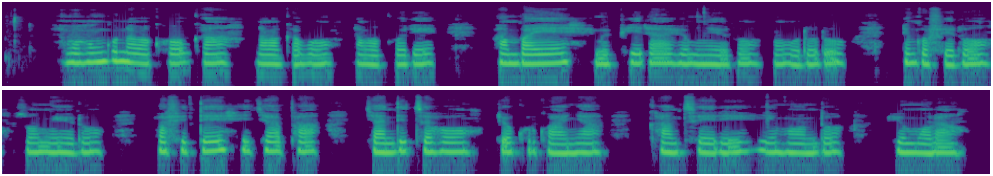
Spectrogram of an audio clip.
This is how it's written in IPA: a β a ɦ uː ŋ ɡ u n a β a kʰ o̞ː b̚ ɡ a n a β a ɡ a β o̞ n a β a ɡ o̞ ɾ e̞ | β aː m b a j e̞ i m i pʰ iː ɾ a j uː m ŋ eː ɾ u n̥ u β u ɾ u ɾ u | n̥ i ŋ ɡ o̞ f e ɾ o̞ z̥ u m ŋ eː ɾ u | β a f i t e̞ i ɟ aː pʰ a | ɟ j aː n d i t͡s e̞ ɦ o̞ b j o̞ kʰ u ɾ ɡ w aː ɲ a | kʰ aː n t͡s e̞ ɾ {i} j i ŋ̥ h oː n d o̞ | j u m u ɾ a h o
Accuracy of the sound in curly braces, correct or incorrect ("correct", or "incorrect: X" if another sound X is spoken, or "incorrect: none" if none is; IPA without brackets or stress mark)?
correct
